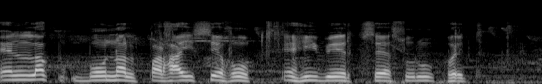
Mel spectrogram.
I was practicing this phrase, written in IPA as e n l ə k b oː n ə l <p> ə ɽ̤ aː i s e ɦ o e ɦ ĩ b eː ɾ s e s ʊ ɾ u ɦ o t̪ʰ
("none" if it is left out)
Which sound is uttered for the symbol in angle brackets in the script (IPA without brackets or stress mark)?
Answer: p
